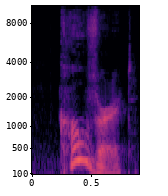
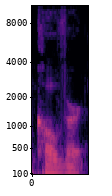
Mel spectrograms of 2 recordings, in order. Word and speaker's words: covert: Covert tends to have its stress on the first syllable when it precedes a noun, as in covert operations. But the stress tends to move to the second syllable when it stands alone, as in the operation was classified as covert. It's likely that the covert pronunciation will eventually vanish into the shadows, but it's still considered standard for now.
